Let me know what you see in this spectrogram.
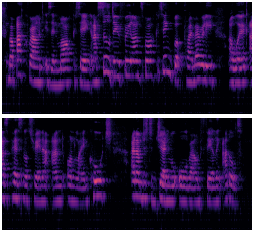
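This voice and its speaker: A woman with a northern English accent and a medium pitch talks at a fairly quick pace with lively intonation, and the room echo is audible. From northern England. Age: 20s. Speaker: vlogger and personal trainer. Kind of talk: casual vlog chat.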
